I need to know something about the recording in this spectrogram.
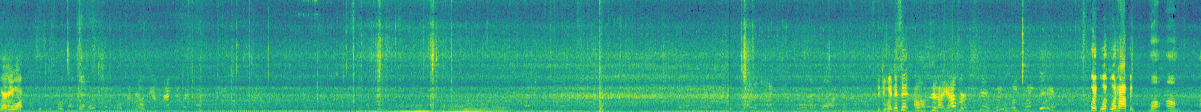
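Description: Fire engines idle with a low steady rumble.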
